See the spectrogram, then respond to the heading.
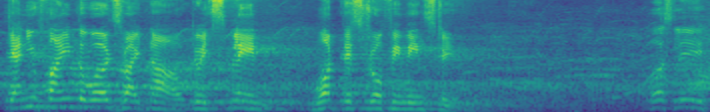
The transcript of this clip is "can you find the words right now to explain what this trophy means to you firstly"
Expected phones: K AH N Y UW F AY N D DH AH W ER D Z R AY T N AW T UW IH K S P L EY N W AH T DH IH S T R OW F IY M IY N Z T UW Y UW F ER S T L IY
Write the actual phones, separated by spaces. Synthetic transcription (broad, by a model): K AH N Y UW F AY N D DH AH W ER D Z R AY T N AW T UW IH K S P L EY N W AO T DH IH S T R OW F IY M IY N Z T UW Y UW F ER S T L IY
